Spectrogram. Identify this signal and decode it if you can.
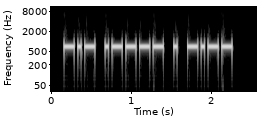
Morse code, heard as a keyed tone, about 28 wpm, 700 Hz. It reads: K1EY
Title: USA Call Signs - 4 Characters - Repeated 2x - 28wpm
